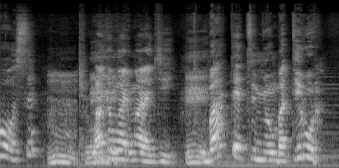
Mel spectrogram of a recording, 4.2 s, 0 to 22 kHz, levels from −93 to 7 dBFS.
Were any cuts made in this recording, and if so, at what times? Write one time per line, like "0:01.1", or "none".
0:00.9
